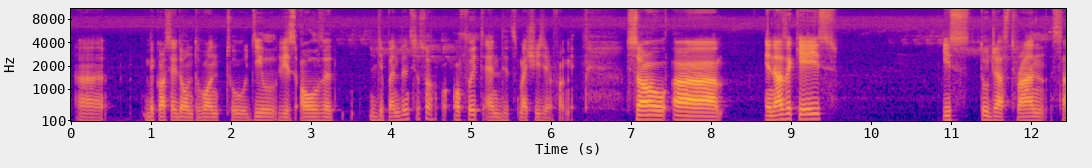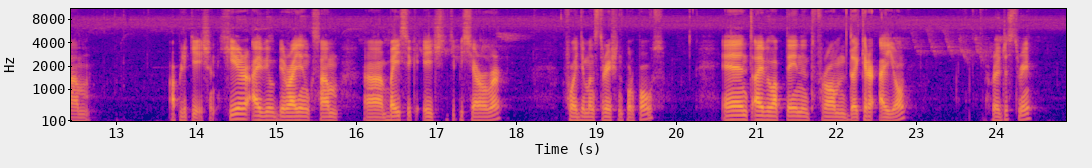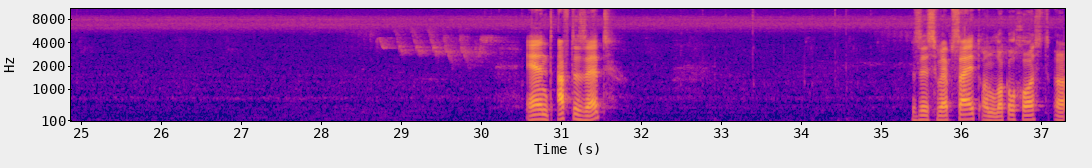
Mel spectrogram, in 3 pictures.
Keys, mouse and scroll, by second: 7.3-8.6 scroll, 10.8 click, 10.9 click, 12.0 ctrl+space, 12.1 ctrl+e, 12.4 ctrl+b, 13.0 alt+w, 17.8 Return, 18.6 ctrl+y, 19.4 Return, 21.5 Return, 31.1 alt+w.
